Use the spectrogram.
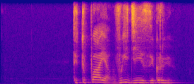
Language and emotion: Russian, angry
